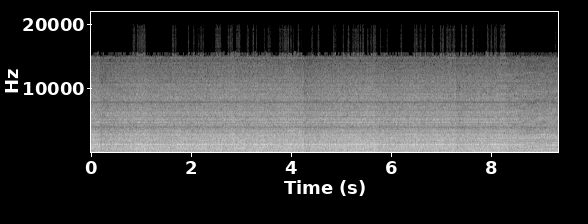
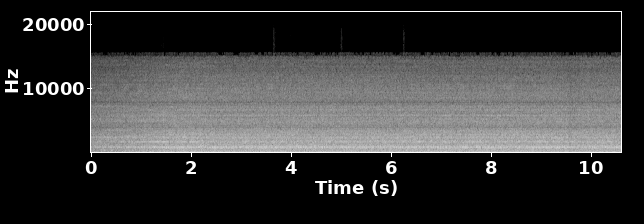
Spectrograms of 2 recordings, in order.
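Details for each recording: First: Car engine after a Gumout oil treatment for driver's-side lifter ticking, idling: steady, even hum with no ticking or tapping; lifters quiet, oil pressure a little over 60, runs smoothly. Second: Engine idling after Gumout and transmission fluid were added to the oil, which is still a little low: light quick tick about three or four per second from the driver's side; suspected noisy lifters; engine ticking at idle.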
